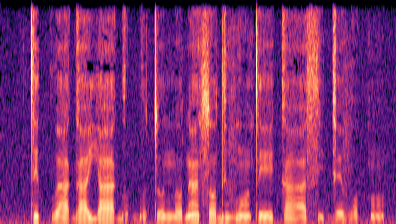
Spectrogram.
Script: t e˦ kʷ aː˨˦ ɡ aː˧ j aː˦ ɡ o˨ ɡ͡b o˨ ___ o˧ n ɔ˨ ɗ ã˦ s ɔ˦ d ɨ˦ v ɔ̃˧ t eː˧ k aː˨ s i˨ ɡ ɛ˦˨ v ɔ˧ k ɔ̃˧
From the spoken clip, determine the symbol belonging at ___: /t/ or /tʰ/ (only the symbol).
t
